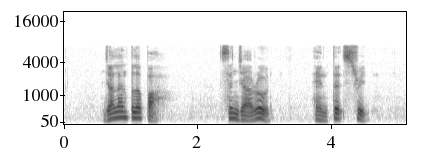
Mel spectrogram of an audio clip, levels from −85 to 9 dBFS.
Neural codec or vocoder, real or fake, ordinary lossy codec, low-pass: none; real; none; 7.2 kHz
